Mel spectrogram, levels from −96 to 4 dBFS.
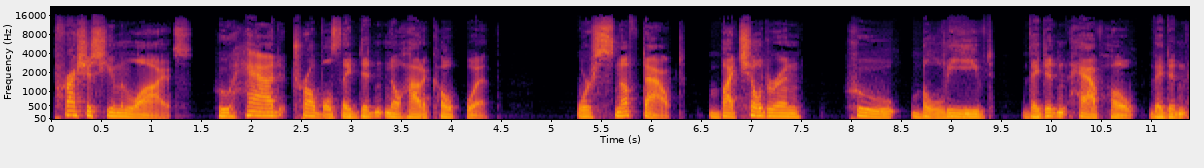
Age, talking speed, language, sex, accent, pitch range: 50-69, 135 wpm, English, male, American, 95-130 Hz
